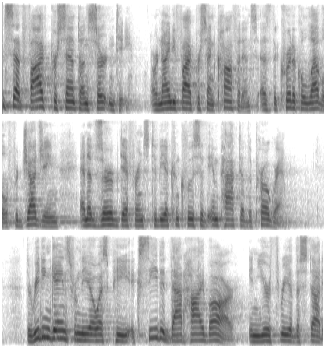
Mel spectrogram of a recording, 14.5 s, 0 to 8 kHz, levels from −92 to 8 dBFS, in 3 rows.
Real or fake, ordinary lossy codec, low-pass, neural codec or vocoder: real; AAC, 48 kbps; 7.2 kHz; none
